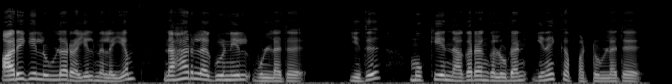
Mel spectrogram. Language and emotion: Tamil, neutral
